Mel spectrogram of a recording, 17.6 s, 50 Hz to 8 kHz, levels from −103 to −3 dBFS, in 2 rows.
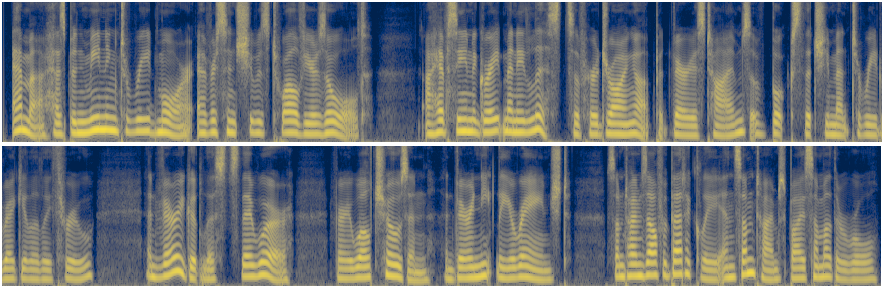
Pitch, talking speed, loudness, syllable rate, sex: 180 Hz, 190 wpm, -19 LUFS, 5.8 syllables/s, female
